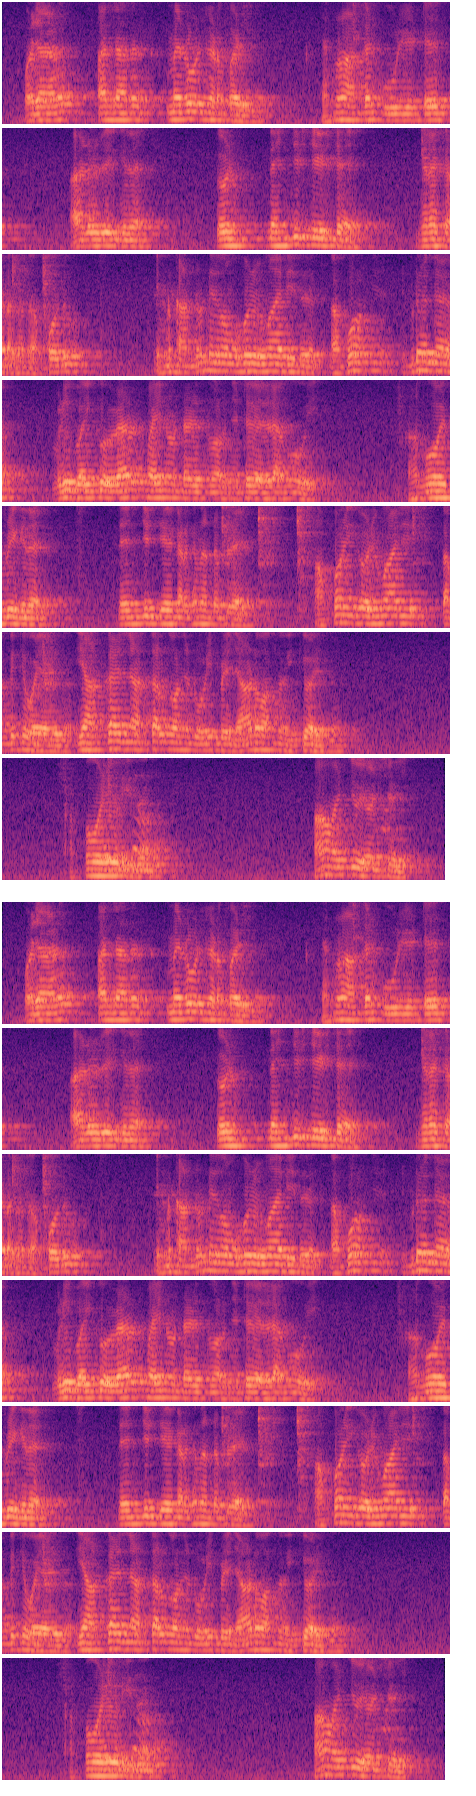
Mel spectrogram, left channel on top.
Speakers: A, on the right (about 25°); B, on the left (about 65°).
A: ഒരാള് അല്ലാതെ മേൻറോഡില് കെടപ്പായിരുന്നു. അപ്പ ആൾക്കാര് കൂടിയിട്ട് ആടൊരു ഇങ്ങനെ ഒരു നെഞ്ചിടിച്ചിടിച്ചേ ഇങ്ങനെ കെടക്കുന്നു അപ്പൊതു ചെന്നു കണ്ടോണ്ടിരുന്ന നമുക്കൊരുമാരി ഇത് അപ്പൊറഞ്ഞ് ഇവിടെ അല്ല ഇവിടെ ഈ ബൈക്ക് വേറൊരു പയ്യനൊണ്ടായിരുന്നു പറഞ്ഞിട്ട് എല്ലാങ്ങ് പോയി. അങ്ങ് പോയപ്പഴുംഇങ്ങനെ നെഞ്ചിടിച്ച് കെടക്കുന്ന കണ്ടപ്പഴേ അപ്പൊ എനിക്ക് ഒരുമാരി തമ്പിച്ച് പോയാരുന്നു. ഈ ആൾക്കാരില്ലാ അടുത്താളെന്ന് പറഞ്ഞിട്ട് ഓടിപ്പോഴഞ്ഞഞാട്മാത്രം നിക്കുവാരുന്നു. അപ്പൊ ഒരു
B: മരിച്ചോ
A: ഇത് ആഹ് മരിച്ചുപോയി
B: ആ
A: മരിച്ചുപോയി
B: ആ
